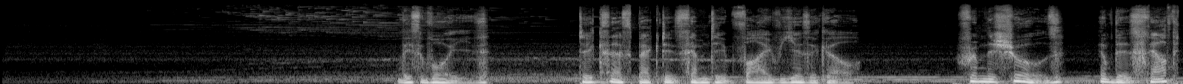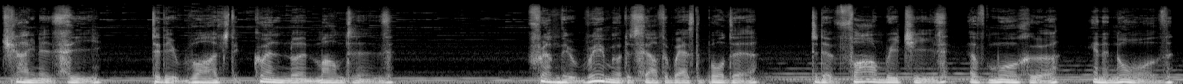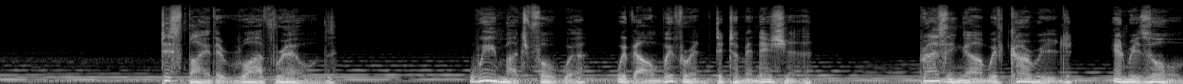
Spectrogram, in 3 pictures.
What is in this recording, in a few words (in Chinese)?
男 英文 英式 纪录片; 英式 BBC纪录片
